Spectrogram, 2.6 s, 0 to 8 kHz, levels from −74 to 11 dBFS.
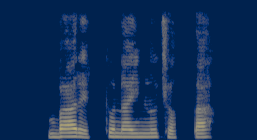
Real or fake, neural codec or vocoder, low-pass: fake; codec, 16 kHz, 4.8 kbps, FACodec; 7.2 kHz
